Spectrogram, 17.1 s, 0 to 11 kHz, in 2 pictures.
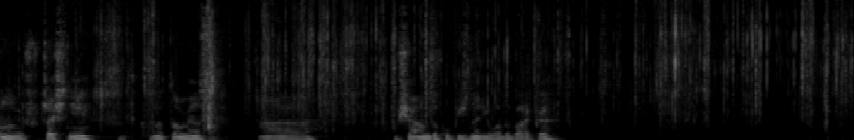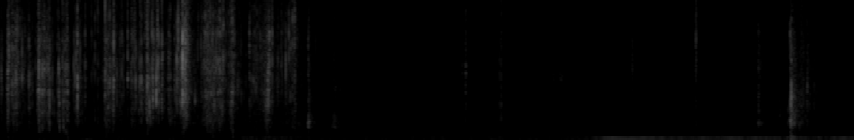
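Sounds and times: plastic bag crinkling: 0:00.6 - 0:11.7.

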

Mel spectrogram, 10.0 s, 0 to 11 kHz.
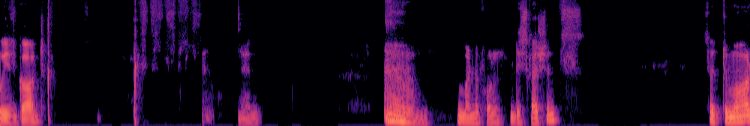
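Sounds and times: person clearing throat: 0:05.1 - 0:05.7.

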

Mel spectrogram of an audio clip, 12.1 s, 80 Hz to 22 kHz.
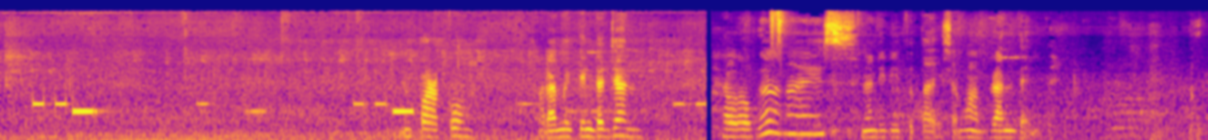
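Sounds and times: low street rumble: 0:00.0 - 0:09.8
electronic beeping pattern: 0:00.3 - 0:01.1, 0:02.0 - 0:04.4, 0:05.1 - 0:07.1.

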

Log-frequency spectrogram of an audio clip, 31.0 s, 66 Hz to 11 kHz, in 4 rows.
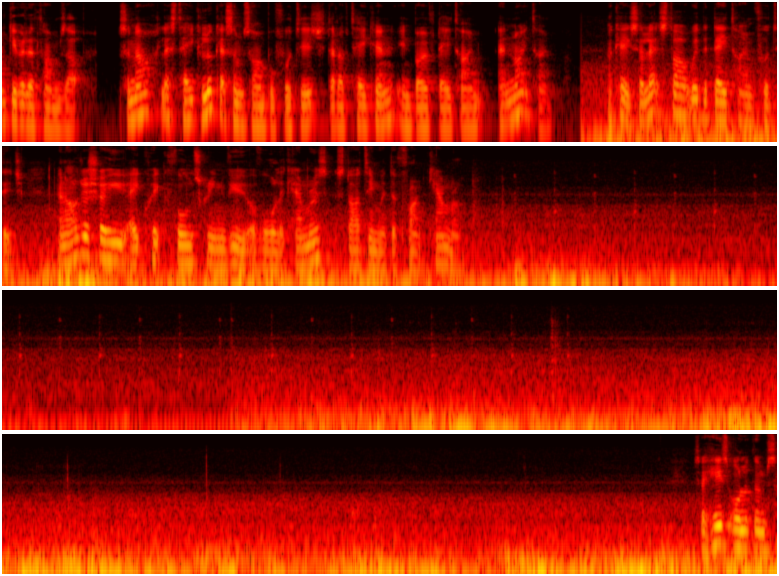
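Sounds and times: car engine and road rumble: 0:05.8 - 0:31.0
turn indicator ticking: 0:10.2 - 0:21.6.

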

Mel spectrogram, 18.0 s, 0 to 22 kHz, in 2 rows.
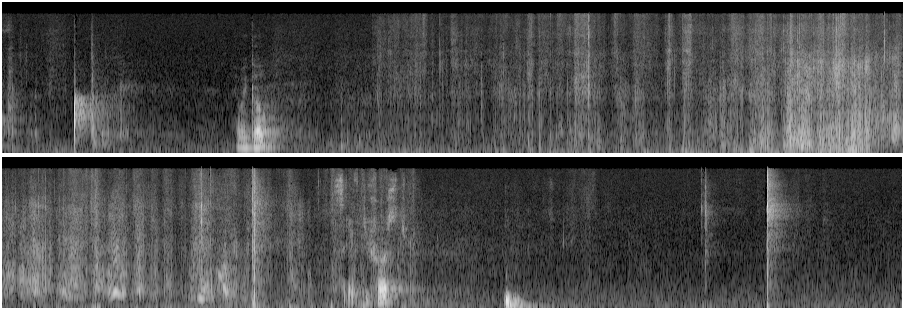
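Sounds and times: disposable gloves rustling: 0:03.5 - 0:13.2
glove clicks and snaps: 0:04.1 - 0:12.2, 0:16.0 - 0:17.1.

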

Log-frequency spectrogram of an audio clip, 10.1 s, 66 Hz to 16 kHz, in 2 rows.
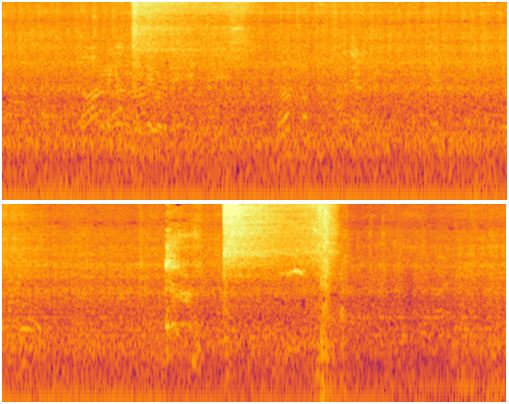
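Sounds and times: bus diesel engine droning: 0:00.0 - 0:10.0.

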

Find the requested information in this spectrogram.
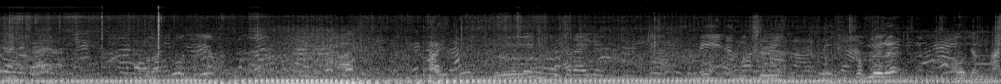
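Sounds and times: chatter of voices: 0:00.0 - 0:10.0
small engine idling: 0:00.0 - 0:10.0.

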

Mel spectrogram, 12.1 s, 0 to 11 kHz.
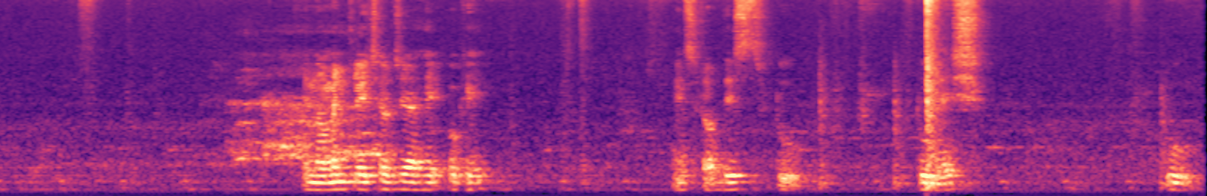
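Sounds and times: rooster crowing: 0:02.1 - 0:04.1.

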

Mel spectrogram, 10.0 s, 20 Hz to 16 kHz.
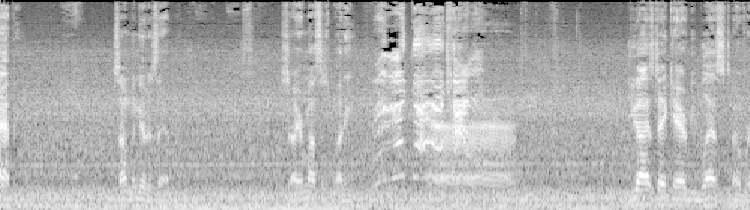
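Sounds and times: car cabin road noise: 0:00.0 - 0:10.0
boy's drawn-out vocal sound: 0:05.0 - 0:07.0.

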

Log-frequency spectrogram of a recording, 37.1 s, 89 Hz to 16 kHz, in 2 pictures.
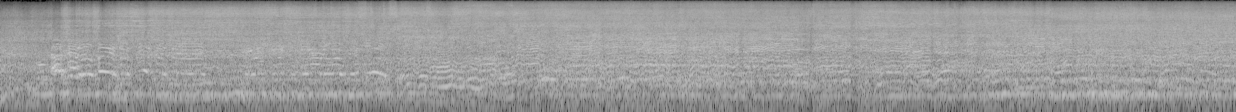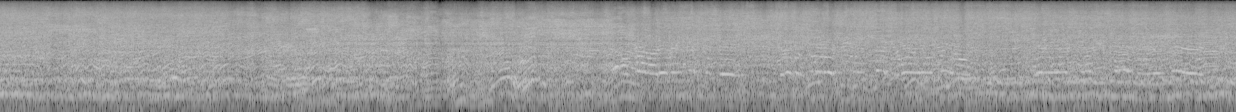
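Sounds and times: steady wash of noise: 0:00.0 - 0:22.9
motorcycle engines revving: 0:00.0 - 0:37.0.

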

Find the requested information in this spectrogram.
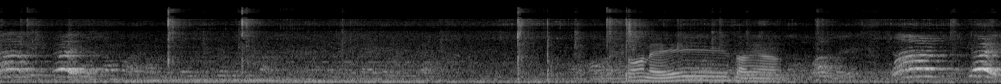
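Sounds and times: background murmur: 0:00.0 - 0:10.0.

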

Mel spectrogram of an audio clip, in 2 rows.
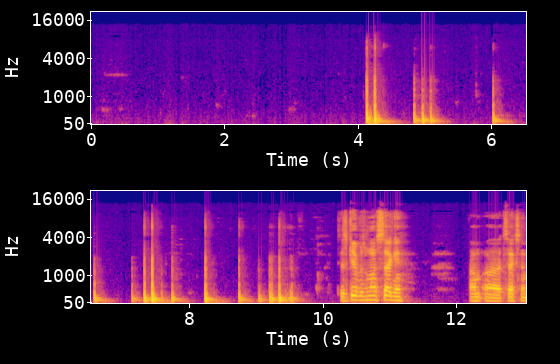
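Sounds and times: sharp loud knocks: 0:04.1 - 0:05.3, 0:06.0 - 0:09.7.

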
